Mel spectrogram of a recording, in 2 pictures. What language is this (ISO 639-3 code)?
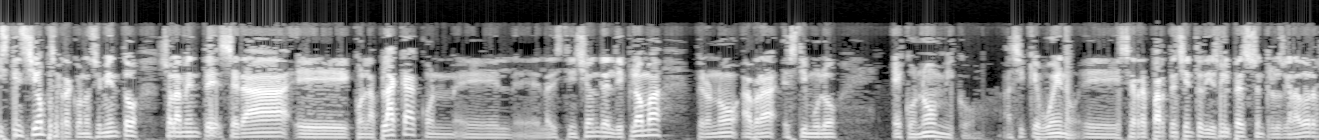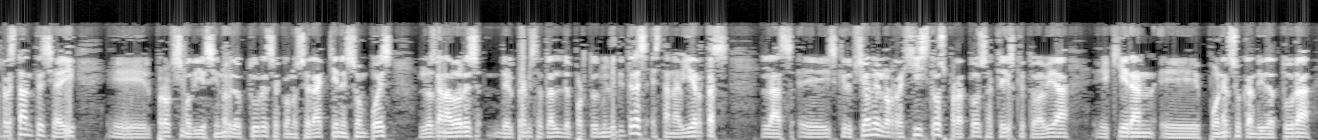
spa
